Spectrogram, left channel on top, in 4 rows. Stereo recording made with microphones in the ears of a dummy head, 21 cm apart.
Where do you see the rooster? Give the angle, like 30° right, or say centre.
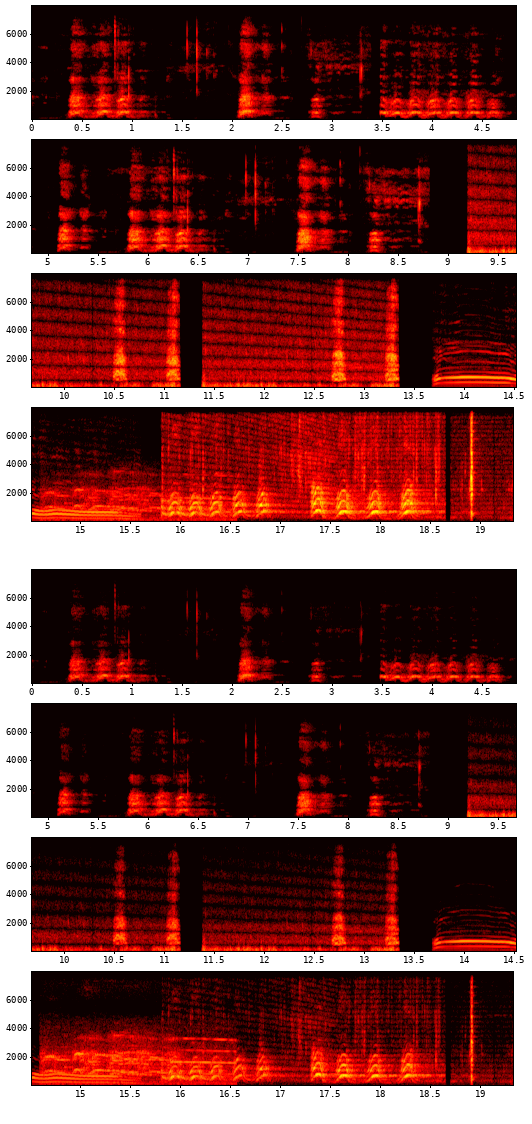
60° right.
